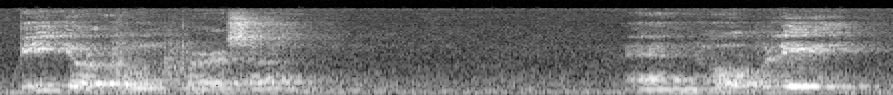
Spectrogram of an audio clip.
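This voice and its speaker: A man in his seventies with a Filipino accent, a former teacher giving slow, reflective, fatherly advice to his old students at a reunion. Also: fairly high pitch. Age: 70s. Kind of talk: heartfelt speech to former students. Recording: echoey hall from far off, noisy.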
